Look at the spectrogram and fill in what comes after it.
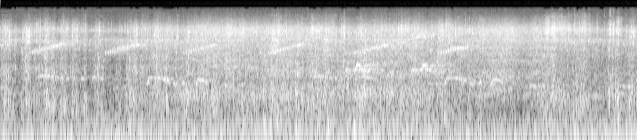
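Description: Short rising bird calls repeating about once a second, with lower short chirps between them, over a steady low rumble.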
